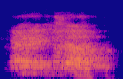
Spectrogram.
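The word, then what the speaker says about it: character: ক্যারেক্টার।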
